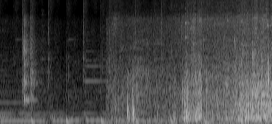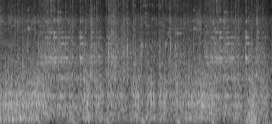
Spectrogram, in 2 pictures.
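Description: Charcoal being poured from a bag into the Kamado Joe's ceramic firebox. It starts about three seconds in as a dense, loud clatter of pieces clinking against one another and the ceramic, over background music.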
